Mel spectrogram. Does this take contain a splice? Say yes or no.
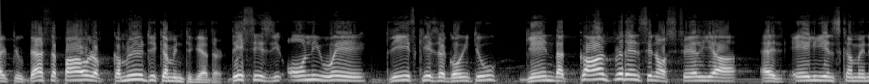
yes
